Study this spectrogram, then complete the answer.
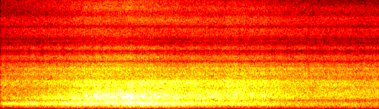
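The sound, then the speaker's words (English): Soothing baby sleep sounds of steady ocean waves, turned on at night to help a baby fall back asleep: a soft, continuous hiss that swells gently and then slowly recedes, smooth and even throughout, with no voices. “Turn on soothing baby sounds, wait for sleep to wash back over her.”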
